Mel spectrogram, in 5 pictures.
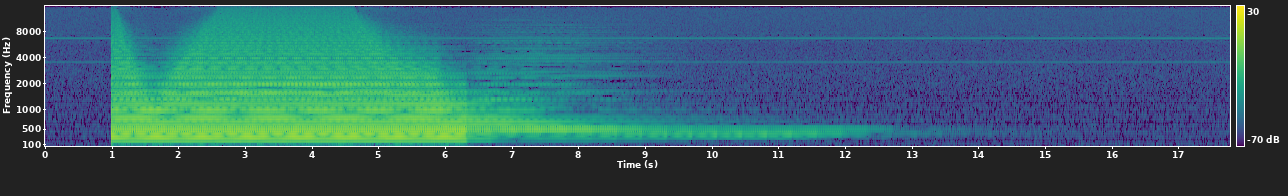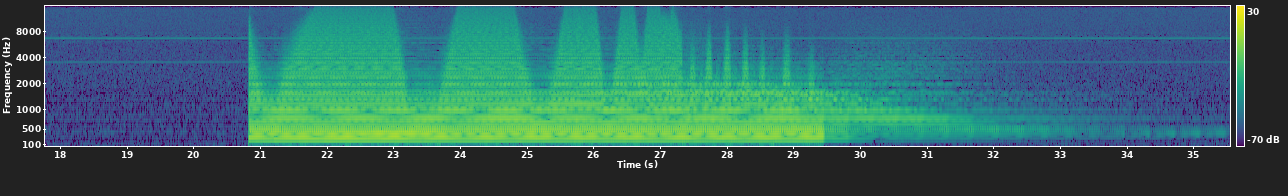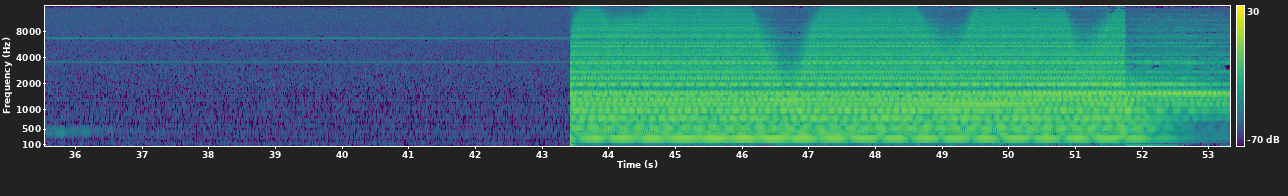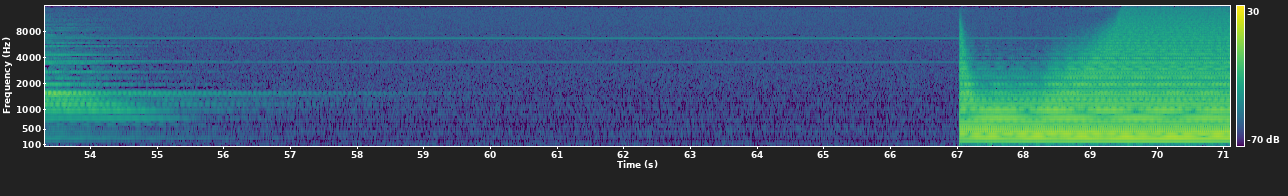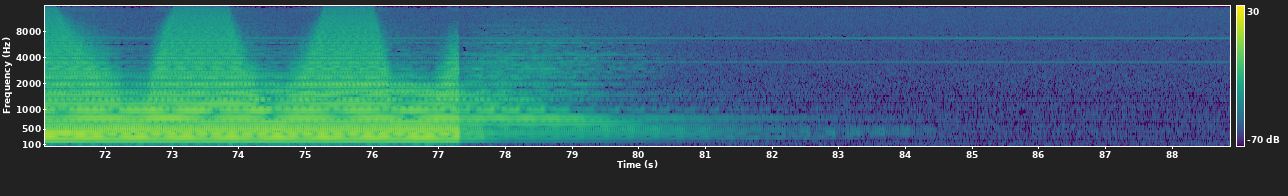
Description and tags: Phone Notifications
Synth, Notification, Phone, Sound, GarageBand, FX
